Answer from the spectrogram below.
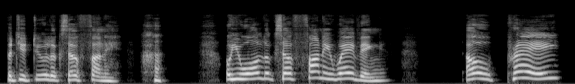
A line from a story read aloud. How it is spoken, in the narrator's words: laughing helplessly, she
